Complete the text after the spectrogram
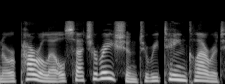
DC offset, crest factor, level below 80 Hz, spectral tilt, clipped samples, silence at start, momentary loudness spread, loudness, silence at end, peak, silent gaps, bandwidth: under 0.1%; 18 dB; -56 dBFS; -5.5 dB/octave; under 0.1%; 0 s; 6 LU; -18 LUFS; 0 s; 0 dBFS; none; 8.2 kHz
